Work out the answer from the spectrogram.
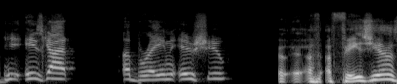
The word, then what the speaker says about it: aphasia: acting yeah yeah he's got a brain issue aphasia is how you say it i mean i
